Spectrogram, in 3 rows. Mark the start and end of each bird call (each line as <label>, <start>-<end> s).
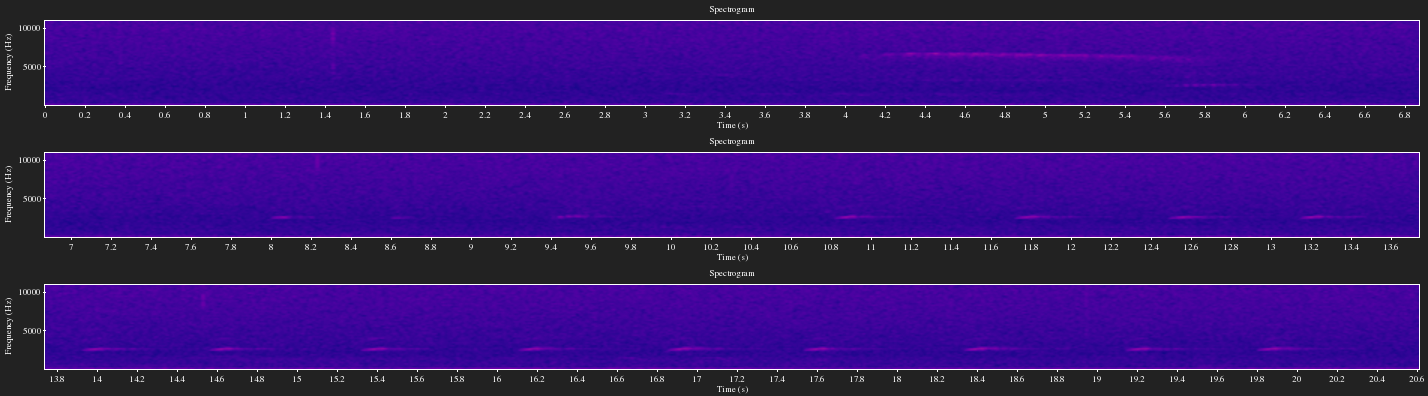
American Crow (Corvus brachyrhynchos), 2.8-5.2 s
Downy Woodpecker (Dryobates pubescens), 4.1-5.8 s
